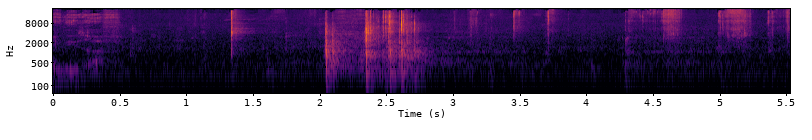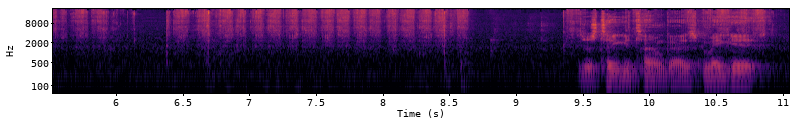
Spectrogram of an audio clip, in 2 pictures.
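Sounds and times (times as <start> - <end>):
rubbing and scratching strokes: 4.4 - 8.7, 9.3 - 11.0.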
